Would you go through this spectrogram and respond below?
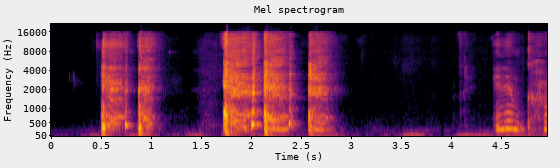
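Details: An adult woman smoker gives about six harsh, loose coughs in two bursts as her morning cough returns; a smoker's cough.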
